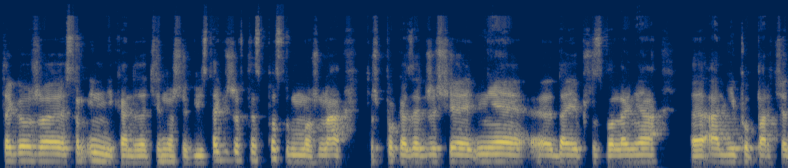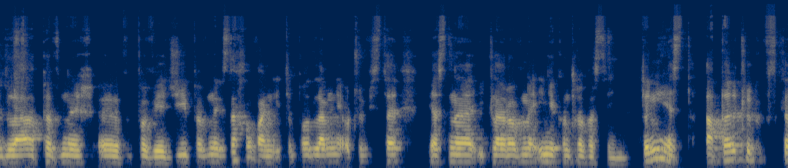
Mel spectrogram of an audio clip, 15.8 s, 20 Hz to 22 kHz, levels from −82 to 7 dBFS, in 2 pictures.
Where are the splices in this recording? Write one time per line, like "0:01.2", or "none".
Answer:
0:14.3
